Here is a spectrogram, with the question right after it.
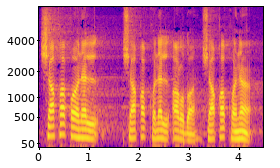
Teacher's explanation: القاف الأولى متحركة والقاف الثانية ماذا؟ ساكنة، فإظهارهما قولا واحدا ولا تدغم أبدا · Term: الإظهار المطلق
